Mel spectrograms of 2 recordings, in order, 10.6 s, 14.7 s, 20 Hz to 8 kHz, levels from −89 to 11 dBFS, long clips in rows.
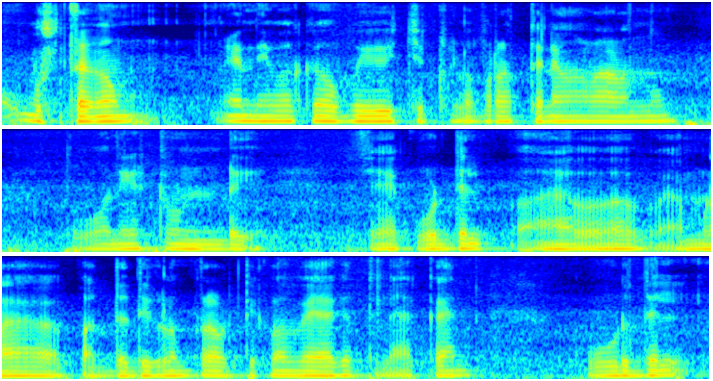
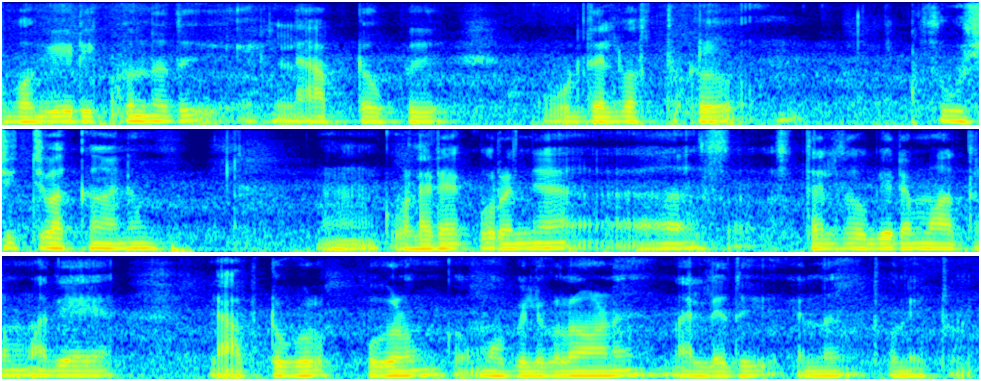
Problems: constant background noise, low volume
